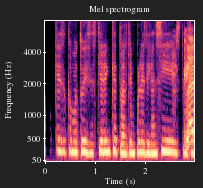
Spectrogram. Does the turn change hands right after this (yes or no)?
yes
